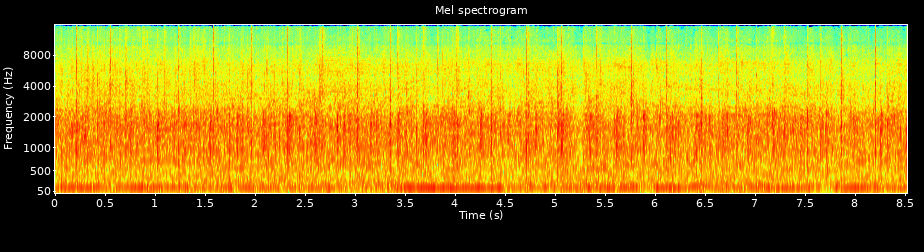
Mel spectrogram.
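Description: Audience applauding steadily, a dense mass of many hands clapping that does not let up.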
